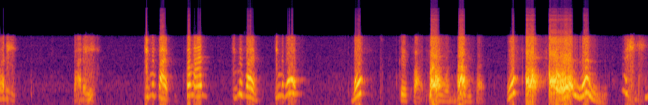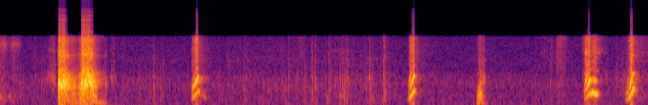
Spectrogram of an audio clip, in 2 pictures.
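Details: Maltese dog giving short, sharp barks in quick bursts, sometimes doubled, spaced by pauses, while a man speaks commands and encouragement; barking thins toward the end with occasional single yaps.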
